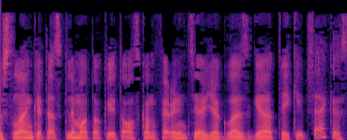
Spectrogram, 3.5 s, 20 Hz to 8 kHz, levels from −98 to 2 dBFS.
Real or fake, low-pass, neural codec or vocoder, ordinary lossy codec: fake; 7.2 kHz; codec, 16 kHz, 0.9 kbps, LongCat-Audio-Codec; MP3, 32 kbps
